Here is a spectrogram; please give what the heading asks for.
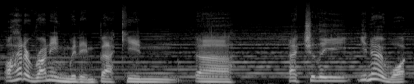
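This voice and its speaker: An actor playing a laconic, cautious wasteland wanderer who talks in a casual, hesitant way. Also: male voice, mid-range voice, animated, moderate pace, music in the background, lightly acted. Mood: guarded, casual.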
